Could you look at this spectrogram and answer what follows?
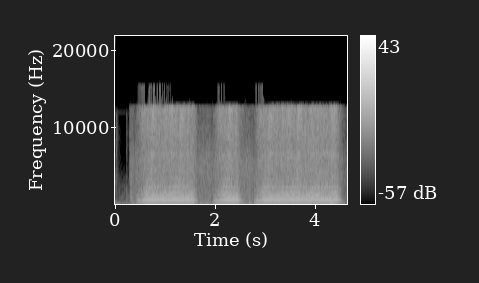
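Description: Steam-style train whistle from a PC train-driving game sounds in three long, loud, sustained blasts separated by short pauses, over a steady rumbling background.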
